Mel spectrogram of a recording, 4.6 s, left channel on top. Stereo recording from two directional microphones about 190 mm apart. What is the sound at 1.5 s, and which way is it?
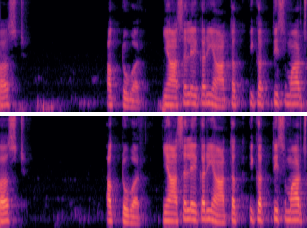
Speech, 40° right (ahead or behind).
